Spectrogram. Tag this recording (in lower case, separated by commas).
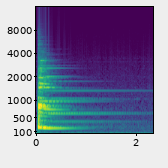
music, musical instrument, percussion, gong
